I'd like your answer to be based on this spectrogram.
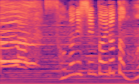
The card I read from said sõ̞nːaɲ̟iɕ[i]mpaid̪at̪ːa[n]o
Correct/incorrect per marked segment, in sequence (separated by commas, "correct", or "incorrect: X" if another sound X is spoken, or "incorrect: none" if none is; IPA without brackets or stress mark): incorrect: ĩ, correct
